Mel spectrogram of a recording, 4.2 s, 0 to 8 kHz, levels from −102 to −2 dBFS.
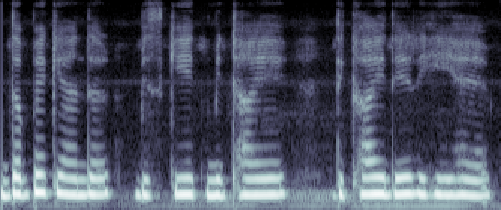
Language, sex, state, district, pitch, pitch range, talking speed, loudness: Hindi, female, Arunachal Pradesh, Lower Dibang Valley, 230 Hz, 225-235 Hz, 130 wpm, -14 LUFS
